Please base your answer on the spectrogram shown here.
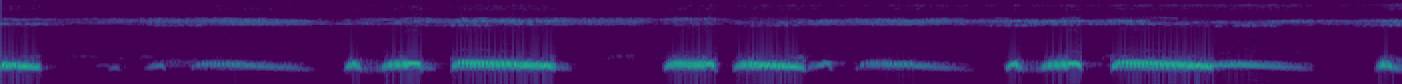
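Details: Captive decoy spotted dove of the lambung kuk type, calling in the contest style known as laga. Clipped, hoarse coos come in uneven bursts of two or three notes with short pauses. A steady high thin whine runs underneath throughout.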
